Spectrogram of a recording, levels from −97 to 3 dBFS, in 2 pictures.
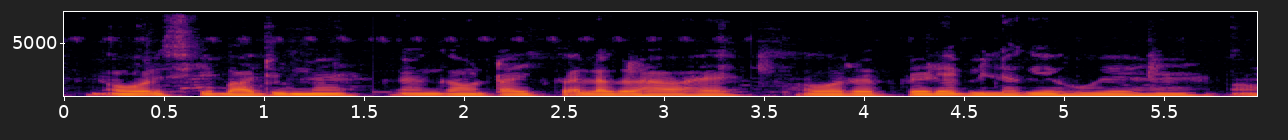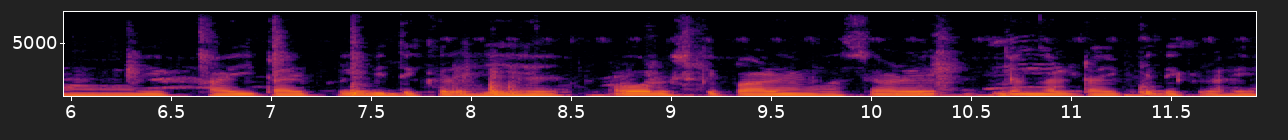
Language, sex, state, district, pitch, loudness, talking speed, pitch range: Hindi, male, Chhattisgarh, Rajnandgaon, 115 Hz, -33 LUFS, 185 wpm, 115-120 Hz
